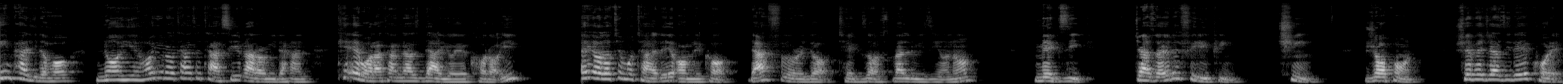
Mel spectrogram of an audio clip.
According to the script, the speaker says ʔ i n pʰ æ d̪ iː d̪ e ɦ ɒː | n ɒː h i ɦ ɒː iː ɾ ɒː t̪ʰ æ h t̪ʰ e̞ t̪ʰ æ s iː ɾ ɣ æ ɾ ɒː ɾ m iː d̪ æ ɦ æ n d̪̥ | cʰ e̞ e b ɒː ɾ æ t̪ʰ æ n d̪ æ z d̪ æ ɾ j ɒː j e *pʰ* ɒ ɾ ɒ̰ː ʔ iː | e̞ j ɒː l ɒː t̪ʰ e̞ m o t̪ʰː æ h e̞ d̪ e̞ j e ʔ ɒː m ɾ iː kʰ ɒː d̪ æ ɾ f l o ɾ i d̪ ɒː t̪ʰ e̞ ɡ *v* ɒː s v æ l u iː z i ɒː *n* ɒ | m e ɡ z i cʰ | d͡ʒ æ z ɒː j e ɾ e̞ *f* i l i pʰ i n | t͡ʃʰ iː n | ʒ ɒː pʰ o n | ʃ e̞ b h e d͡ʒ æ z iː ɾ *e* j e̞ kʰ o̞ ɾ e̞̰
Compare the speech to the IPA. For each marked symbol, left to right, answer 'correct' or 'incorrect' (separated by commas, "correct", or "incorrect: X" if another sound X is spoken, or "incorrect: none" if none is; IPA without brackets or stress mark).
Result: incorrect: kʰ, incorrect: z, correct, correct, correct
